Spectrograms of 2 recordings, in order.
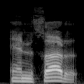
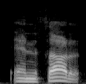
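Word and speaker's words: answer: এন এস ই আর অ্যানসার মানে এখানে ডব্লিউ এর উচ্চারণ হবেই না পরিষ্কার এ এন এস ই আর অ্যানসার এখানে ডব্লিউ এর উচ্চারণ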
